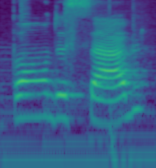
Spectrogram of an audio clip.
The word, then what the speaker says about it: Banc de Sable: And I'm taking NARS Banc de Sable. You don't pronounce the C.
